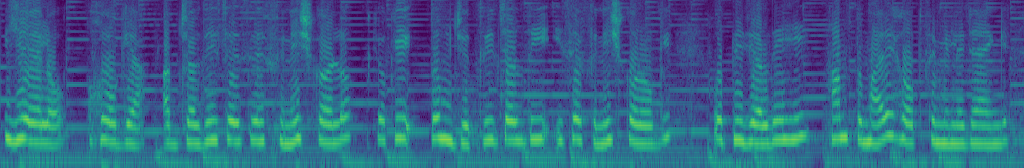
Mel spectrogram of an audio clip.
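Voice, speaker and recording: A woman voicing a gentle, patient young husband who coaxes and reassures, in an amateur fan dub. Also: very high-pitched, fairly even intonation, brisk, over music. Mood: soothing. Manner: coaxing, reassuring.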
